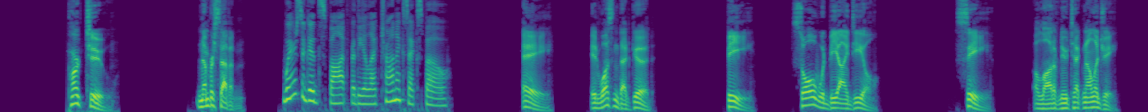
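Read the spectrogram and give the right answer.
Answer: B: Seoul would be ideal.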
